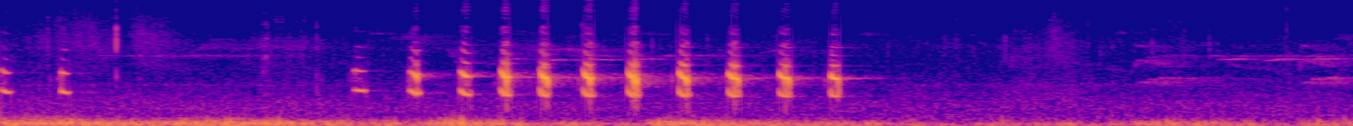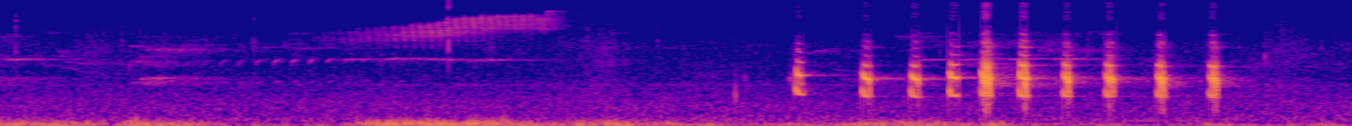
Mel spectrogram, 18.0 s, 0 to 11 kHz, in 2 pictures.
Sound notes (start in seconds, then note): 0.3 turkey calls; 14.2 turkey calls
